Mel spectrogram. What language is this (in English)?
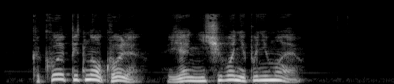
Russian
